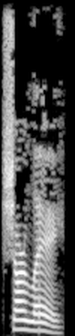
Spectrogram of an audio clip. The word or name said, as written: charleigh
